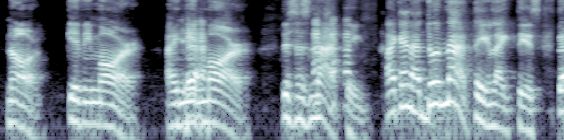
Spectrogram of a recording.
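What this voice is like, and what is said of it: Imitates a fortune teller's accent. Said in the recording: “That accent she had was so like.”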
